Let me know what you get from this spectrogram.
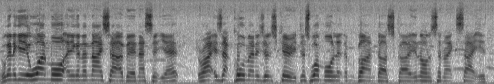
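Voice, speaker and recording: Over noticeable background noise, a high-pitched man talks at a very fast pace with hardly any pauses, his tone animated and playful. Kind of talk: hype MC working a live club crowd, shouting out DJs and closing the night. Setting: club or party with a live crowd. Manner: loud, fast, animated crowd-hyping banter with cheeky teasing and call-and-response; playful, jokey, laughing, with UK slang and warm sign-off shout-outs.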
